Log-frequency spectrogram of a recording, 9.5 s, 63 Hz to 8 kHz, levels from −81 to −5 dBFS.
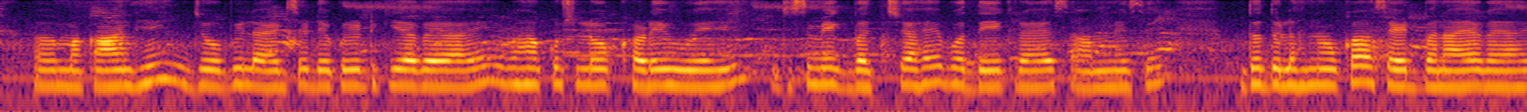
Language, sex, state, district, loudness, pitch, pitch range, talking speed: Hindi, female, Jharkhand, Sahebganj, -19 LUFS, 200 Hz, 195-210 Hz, 190 wpm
